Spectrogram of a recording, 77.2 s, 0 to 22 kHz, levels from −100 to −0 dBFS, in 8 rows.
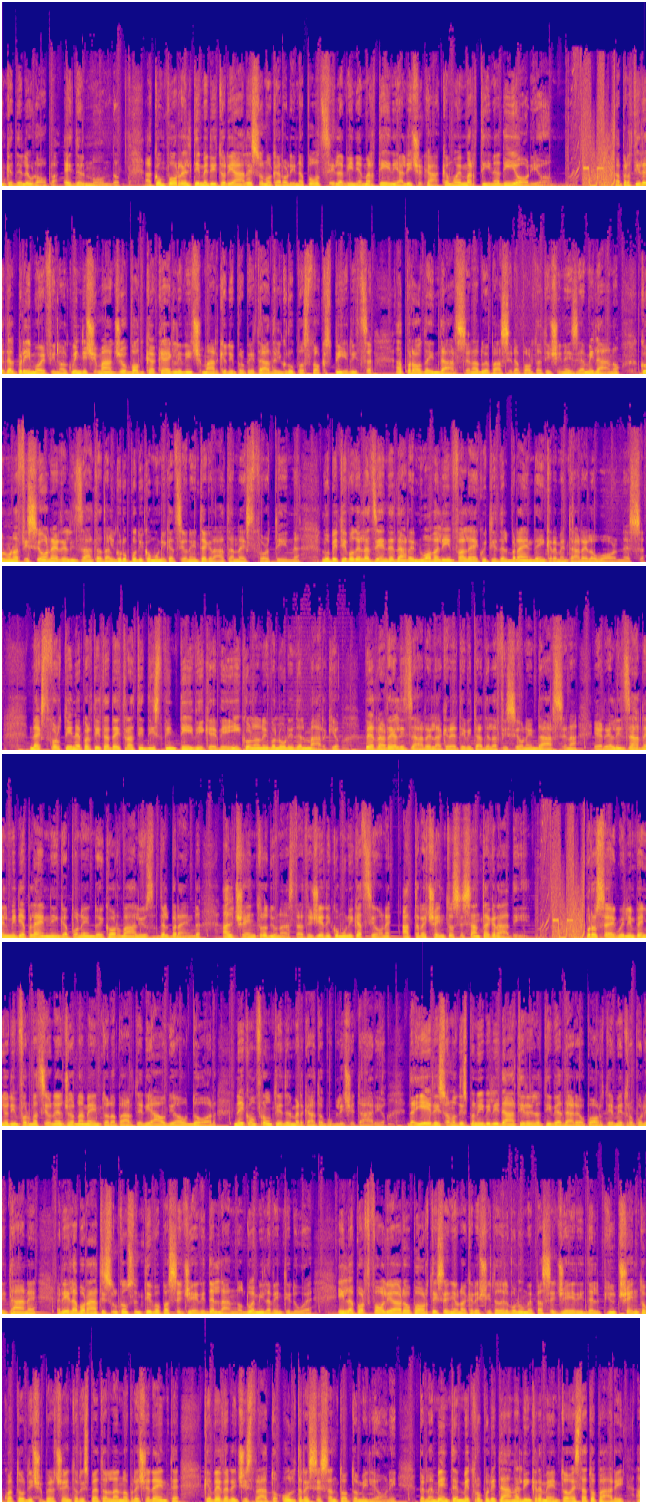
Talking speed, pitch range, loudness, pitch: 135 wpm, 100-160 Hz, -14 LUFS, 125 Hz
